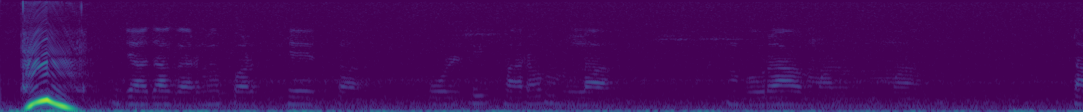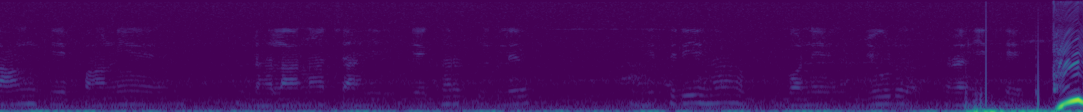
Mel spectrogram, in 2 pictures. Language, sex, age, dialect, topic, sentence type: Chhattisgarhi, male, 25-30, Eastern, agriculture, statement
